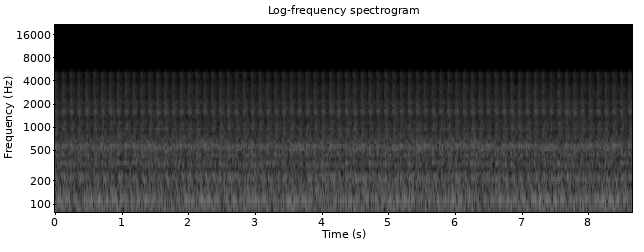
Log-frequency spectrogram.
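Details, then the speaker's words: 1956 Whirlpool Imperial automatic washer, fully restored, in final spin: steady hum with uneven knocking about once or twice a second from the rear motor access plate never refitted properly; harmless, not affecting operation. "about that knocking the sound that you hear that is actually the rear plate of the machine that says I never managed to get the motor access plate fitted back on properly from this machine"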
